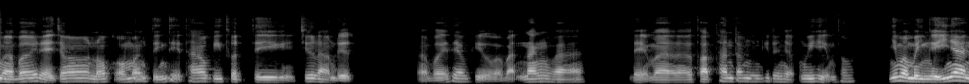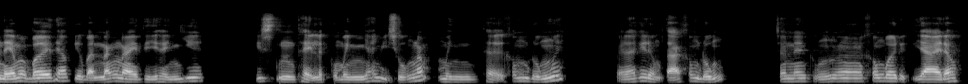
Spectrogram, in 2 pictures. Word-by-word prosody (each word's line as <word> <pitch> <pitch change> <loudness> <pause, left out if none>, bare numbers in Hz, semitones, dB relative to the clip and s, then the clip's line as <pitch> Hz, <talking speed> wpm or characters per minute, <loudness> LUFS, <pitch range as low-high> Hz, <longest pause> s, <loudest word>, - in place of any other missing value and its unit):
mà 125 -2 +4
bơi 145 +4 +2
để - - +2
cho 145 +2 +1
nó 125 -1 0
có 130 - -5
mang 75 0 -1
tính 120 +2 -4
thể - - -5
thao 145 -1 -2
kỹ 130 - -2
thuật - - -2
thì 330 0 0
chưa 145 0 -2
làm 135 - -1
được, - - +1 0.7
à, - - -7
bơi 100 +1 -3
theo 140 -2 -3
kiểu 85 -1 -5
bản - - -4
năng 130 +1 0
và 115 -1 -2 0.5
để - - -5
mà 110 +1 -2
thoát 120 0 +2
thân 150 0 0
trong 145 0 -2
những 135 -1 -7
cái 150 - -11
trường 130 -2 -7
hợp - - -6
nguy 135 0 -1
hiểm 135 -4 -5
thôi. 135 +3 -15 0.3
Nhưng 175 - +3
mà 170 - +8
mình 135 -3 +7
nghĩ 120 -1 +6
nha, 180 -2 +8
nếu 130 -2 +6
mà 160 - +2
bơi 150 +2 +6
theo 160 0 +1
kiểu 165 - -4
bản 300 +2 +1
năng 155 - +1
này 120 -3 +5
thì 120 0 -3
hình 120 -1 -3
như 155 +5 -1 0.5
cái 145 - -6
x 145 -1 -1
ừm, 120 -1 +1
thể - - -1
lực 115 - -2
của 105 - -9
mình 115 0 0
nhanh 155 +5 -4
bị - - -4
xuống 115 +8 -3
lắm, 190 - +1
mình 115 -2 -4
thở - - -4
không 150 0 -4
đúng 125 +1 +1
ấy, 205 - 0 0.5
ngoài 120 - -4
ra 130 - -2
cái 165 - -1
động 140 - -1
tác - - +3
không 150 -2 -4
đúng, 120 0 -1 0.6
cho 135 - -4
nên 145 +1 -3
cũng, 130 +5 -5
ơ, 145 0 0
không 150 +1 -4
bơi 150 -1 +3
được - - -6
dài 120 -1 +5
đâu. 145 - +4
135 Hz, 255 wpm, -23 LUFS, 120-150 Hz, 0.7 s, mà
